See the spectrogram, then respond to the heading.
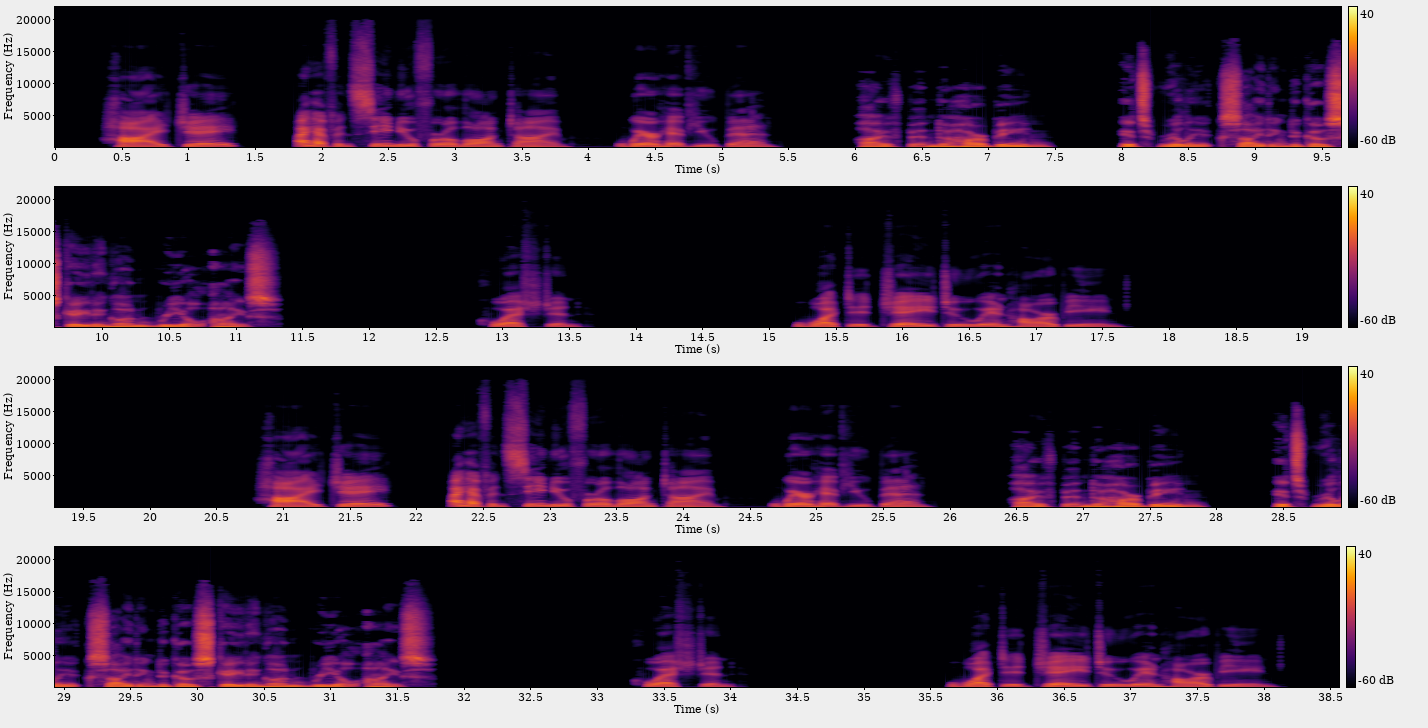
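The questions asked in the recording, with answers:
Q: What did Jay do in Harbin?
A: He went skating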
